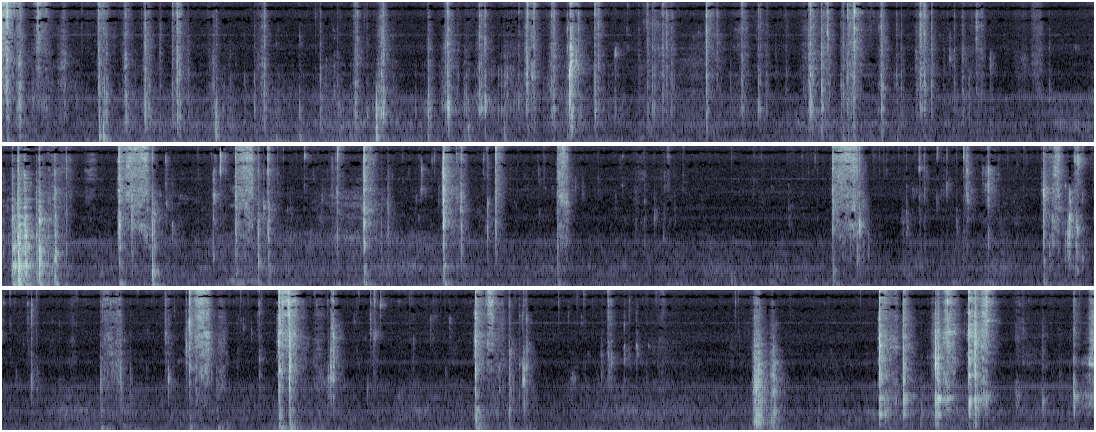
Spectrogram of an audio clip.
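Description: A metal spoon mixes thick cream through jelly cubes and coconut strips in a plastic bowl, making irregular small clicks and taps against the bowl. The loudest knock comes about eleven seconds in.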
